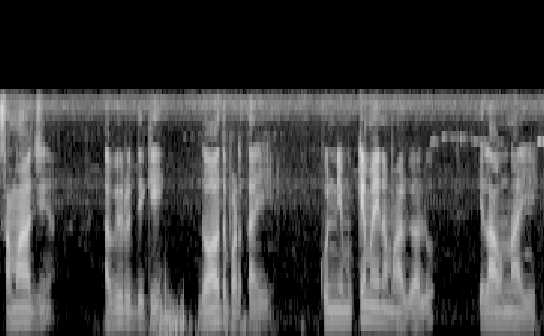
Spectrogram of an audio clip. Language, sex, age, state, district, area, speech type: Telugu, male, 18-30, Andhra Pradesh, Sri Balaji, rural, spontaneous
